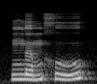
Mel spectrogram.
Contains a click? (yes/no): no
